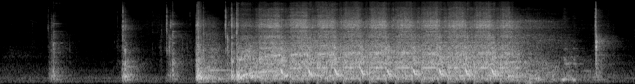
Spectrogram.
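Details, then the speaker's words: John Deere lawn tractor, crank-no-start: starter and key switch working, steady cranking about four turns a second for roughly three seconds, engine turns over but never fires; cause not yet identified. "So, this is a classic crank but no fire scenario. So, the engine's cranking over."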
